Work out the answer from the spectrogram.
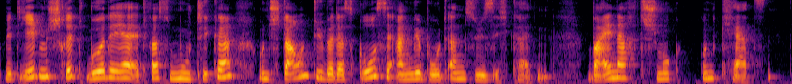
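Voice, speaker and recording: A woman narrating a children's storybook in an even, gentle reading voice. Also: mid-range voice, a little slow, husky.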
